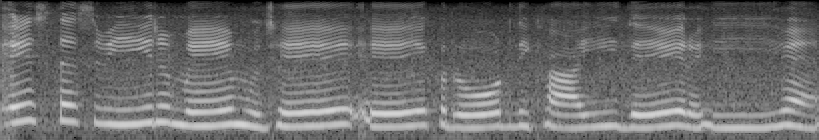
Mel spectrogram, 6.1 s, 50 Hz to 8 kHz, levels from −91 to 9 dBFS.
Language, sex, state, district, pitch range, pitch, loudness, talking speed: Hindi, female, Madhya Pradesh, Katni, 250-290 Hz, 265 Hz, -14 LUFS, 95 wpm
